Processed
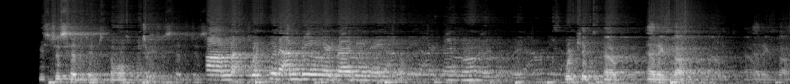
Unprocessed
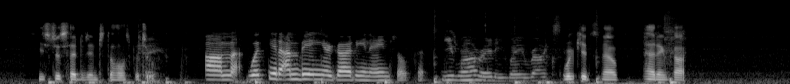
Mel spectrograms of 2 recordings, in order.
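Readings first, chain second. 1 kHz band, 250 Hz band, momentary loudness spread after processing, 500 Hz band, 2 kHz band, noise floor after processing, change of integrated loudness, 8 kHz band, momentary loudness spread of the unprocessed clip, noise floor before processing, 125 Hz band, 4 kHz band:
+9.5 dB, +9.5 dB, 15 LU, +10.5 dB, +10.5 dB, -41 dBFS, +10.0 dB, no reading, 13 LU, -54 dBFS, +11.0 dB, +11.0 dB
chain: jump at every zero crossing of -30.5 dBFS; expander -21 dBFS; in parallel at -3 dB: wavefolder -16.5 dBFS; on the sum: spectral noise reduction 26 dB; on a send: shuffle delay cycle 1397 ms, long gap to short 3:1, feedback 35%, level -15 dB; on the sum: gated-style reverb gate 450 ms falling, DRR 4 dB; trim +4.5 dB

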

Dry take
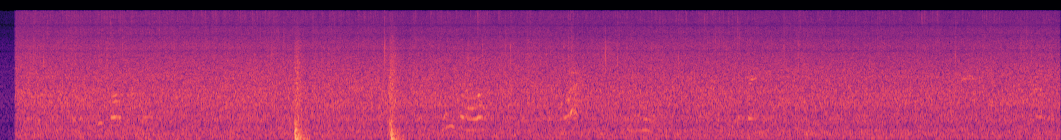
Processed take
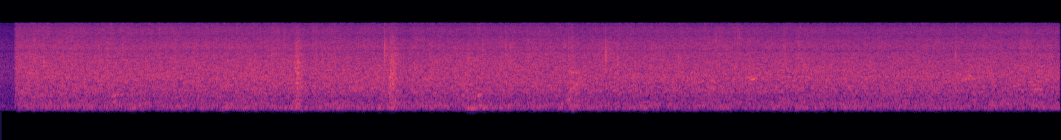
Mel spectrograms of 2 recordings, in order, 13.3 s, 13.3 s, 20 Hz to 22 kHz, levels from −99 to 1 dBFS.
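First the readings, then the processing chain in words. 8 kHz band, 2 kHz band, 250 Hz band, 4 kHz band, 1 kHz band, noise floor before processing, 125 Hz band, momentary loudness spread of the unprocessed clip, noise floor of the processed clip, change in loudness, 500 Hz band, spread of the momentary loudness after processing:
-1.0 dB, -6.0 dB, under -40 dB, -2.0 dB, -14.0 dB, -30 dBFS, under -40 dB, 4 LU, -36 dBFS, -5.0 dB, under -40 dB, 2 LU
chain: peaking EQ 1.2 kHz -14.5 dB 0.98 oct; upward compressor, threshold -35 dBFS; brick-wall FIR band-pass 910–11000 Hz; doubling 18 ms -4 dB; trim -2 dB

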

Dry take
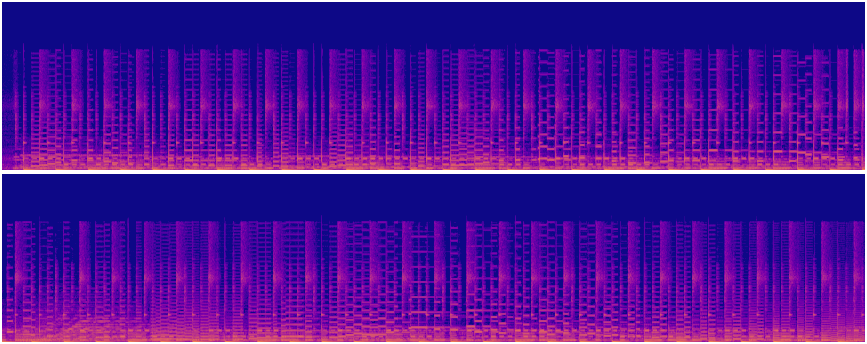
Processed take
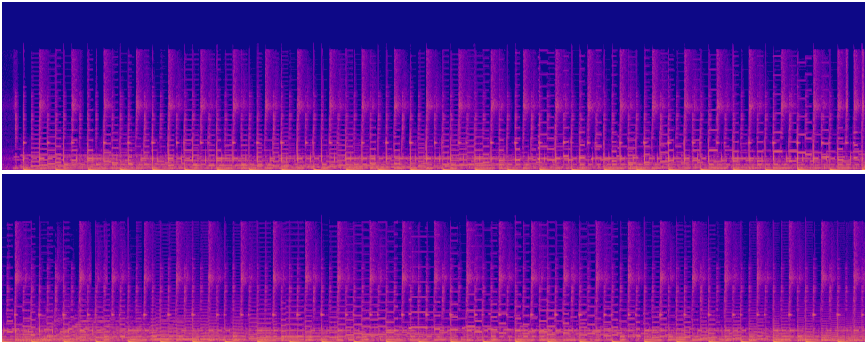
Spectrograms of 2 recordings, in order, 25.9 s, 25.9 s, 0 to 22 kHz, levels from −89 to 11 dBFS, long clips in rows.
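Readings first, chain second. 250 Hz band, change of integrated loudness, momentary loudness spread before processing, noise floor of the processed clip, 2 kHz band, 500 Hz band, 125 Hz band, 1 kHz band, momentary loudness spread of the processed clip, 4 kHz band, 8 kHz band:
+2.5 dB, +2.5 dB, 3 LU, -36 dBFS, +3.0 dB, +4.0 dB, +3.0 dB, +2.5 dB, 2 LU, +4.5 dB, +5.5 dB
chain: harmonic-percussive split percussive +6 dB; repeats whose band climbs or falls 399 ms, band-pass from 500 Hz, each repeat 1.4 oct, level -1.5 dB

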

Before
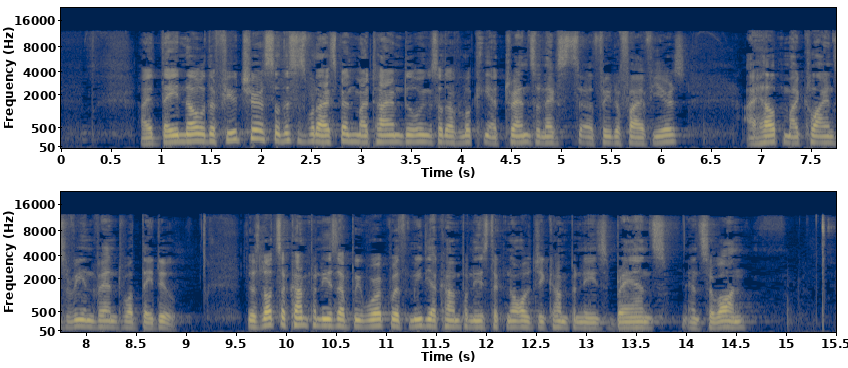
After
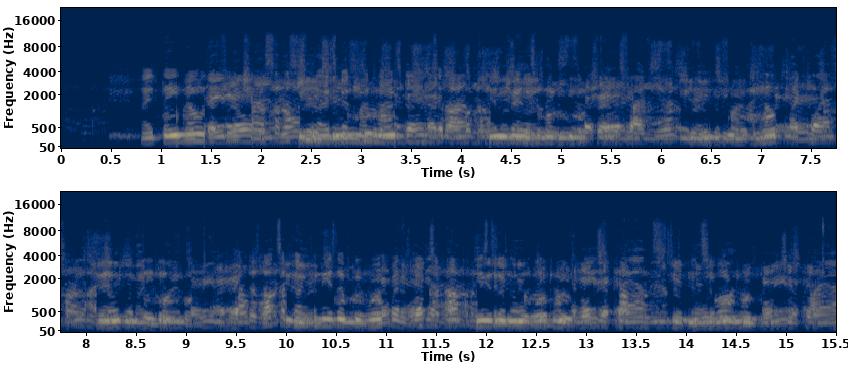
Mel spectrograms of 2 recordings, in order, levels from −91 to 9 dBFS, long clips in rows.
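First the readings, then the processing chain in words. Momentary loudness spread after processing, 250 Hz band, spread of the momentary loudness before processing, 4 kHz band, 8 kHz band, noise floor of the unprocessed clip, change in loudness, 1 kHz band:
13 LU, -10.5 dB, 8 LU, -20.5 dB, under -30 dB, -57 dBFS, -14.5 dB, -16.5 dB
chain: ever faster or slower copies 314 ms, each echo -2 st, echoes 3; band-stop 720 Hz, Q 12; flange 1.8 Hz, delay 3.5 ms, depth 2.1 ms, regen +25%; crackling interface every 0.76 s, samples 512, zero, from 0.39 s; stepped vowel filter 2.1 Hz; trim -2.5 dB

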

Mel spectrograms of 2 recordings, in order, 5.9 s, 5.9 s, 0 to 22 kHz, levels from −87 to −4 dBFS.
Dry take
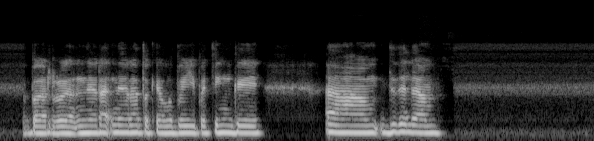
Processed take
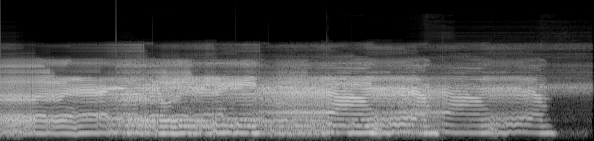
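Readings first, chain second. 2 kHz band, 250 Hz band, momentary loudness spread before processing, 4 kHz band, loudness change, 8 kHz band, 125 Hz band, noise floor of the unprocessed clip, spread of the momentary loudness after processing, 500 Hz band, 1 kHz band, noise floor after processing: +10.5 dB, -3.0 dB, 9 LU, +14.0 dB, +5.0 dB, no reading, -6.0 dB, -53 dBFS, 6 LU, +4.5 dB, +7.0 dB, -37 dBFS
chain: reverse spectral sustain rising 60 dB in 2.51 s; high-pass 510 Hz 6 dB/octave; peaking EQ 3.1 kHz +5.5 dB 1.9 oct; in parallel at -2 dB: compressor with a negative ratio -27 dBFS, ratio -0.5; on the sum: hard clipper -7 dBFS, distortion -48 dB; on a send: delay 1159 ms -4.5 dB; on the sum: trim -2 dB

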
